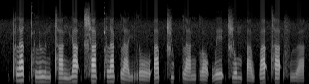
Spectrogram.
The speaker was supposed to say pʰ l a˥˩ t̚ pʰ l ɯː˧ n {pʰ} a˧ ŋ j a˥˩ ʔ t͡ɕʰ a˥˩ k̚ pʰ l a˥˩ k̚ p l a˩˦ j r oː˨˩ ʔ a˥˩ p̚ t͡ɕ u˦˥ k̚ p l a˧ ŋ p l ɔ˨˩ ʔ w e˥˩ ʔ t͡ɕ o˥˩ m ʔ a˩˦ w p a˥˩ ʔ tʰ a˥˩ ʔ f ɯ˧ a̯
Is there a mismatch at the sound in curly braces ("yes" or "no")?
yes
